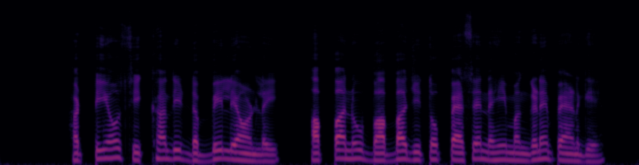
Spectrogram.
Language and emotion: Punjabi, neutral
